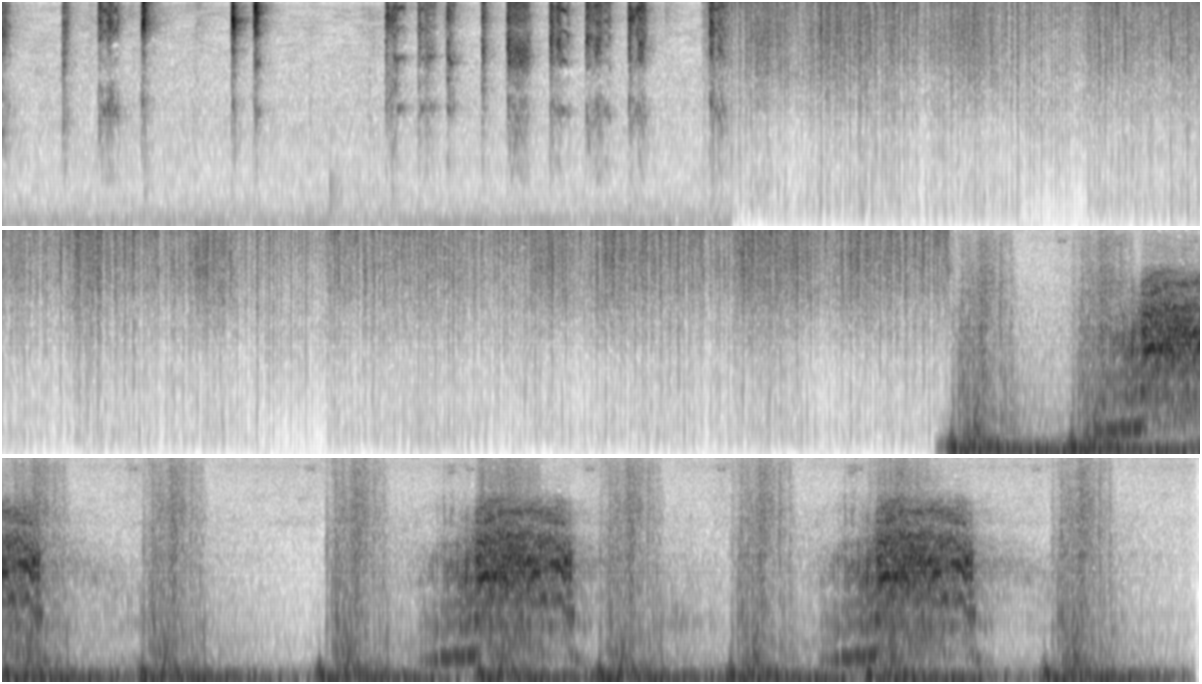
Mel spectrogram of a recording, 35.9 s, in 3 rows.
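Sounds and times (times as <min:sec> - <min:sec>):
pika squeaking calls: 0:00.0 - 0:02.8, 0:03.8 - 0:07.4
fast crackle of clicks: 0:05.9 - 0:21.5
heavy low thuds: 0:21.5 - 0:28.2, 0:29.8 - 0:33.0, 0:34.0 - 0:35.9
growling dinosaur roar: 0:28.1 - 0:29.9, 0:32.1 - 0:34.2.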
